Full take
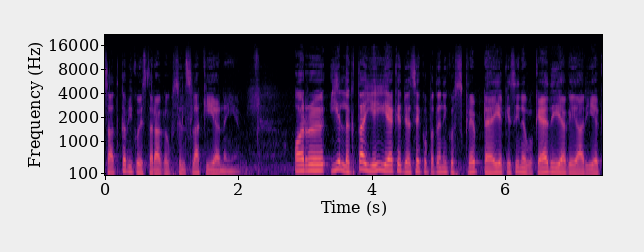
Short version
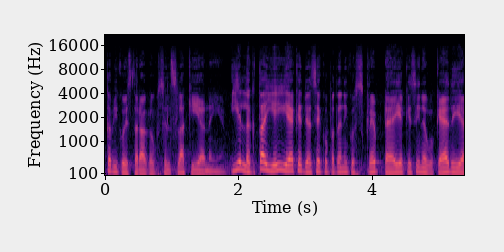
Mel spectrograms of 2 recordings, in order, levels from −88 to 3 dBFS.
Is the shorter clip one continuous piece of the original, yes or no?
no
